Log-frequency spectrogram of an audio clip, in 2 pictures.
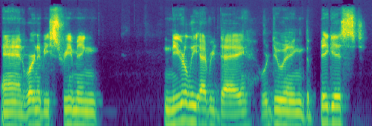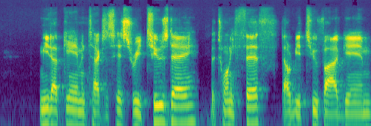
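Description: A man with an ordinary speaking voice and a fairly low pitch talks at a moderate pace with fairly even intonation on a very clean recording with a silent background. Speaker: poker vlogger and club owner. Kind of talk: casual interview chat.

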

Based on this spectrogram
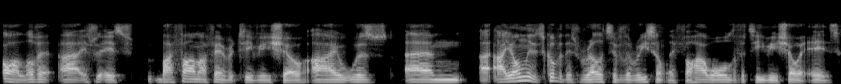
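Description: With a Yorkshire accent, a man talks at a fairly low pitch with fairly even intonation and hardly any pauses. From Sheffield, northern England. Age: 20s. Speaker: podcast quiz contestant. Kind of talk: casual chat.

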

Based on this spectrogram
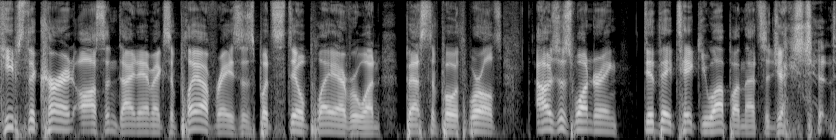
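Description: A man speaks at a fairly quick pace in an animated, bright, sharp tone, his medium pitch varying in an ordinary way. The recording is very clean and dry, close with no echo and a silent background. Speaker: poker podcast co-host and comedian. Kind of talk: casual chat. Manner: animated, jokey.

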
